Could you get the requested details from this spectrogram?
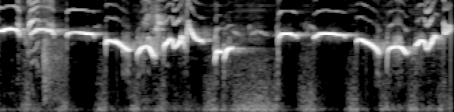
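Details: Oriental magpie-robin, steady singer used as a lure for other magpie-robins: a dense flow of clear whistles, long level notes alternating with fast slurred twists, with barely a break.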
